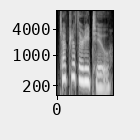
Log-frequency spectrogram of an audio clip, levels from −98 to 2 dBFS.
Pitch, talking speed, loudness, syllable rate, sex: 240 Hz, 160 wpm, -14 LUFS, 5.0 syllables/s, female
